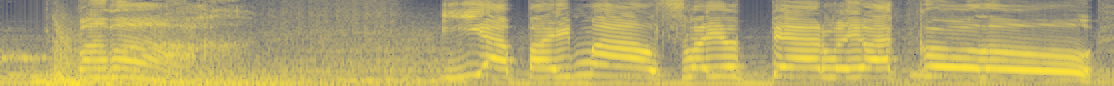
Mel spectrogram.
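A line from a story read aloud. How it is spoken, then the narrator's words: Excited shout. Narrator (Russian): возбужденно закричал Уорд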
